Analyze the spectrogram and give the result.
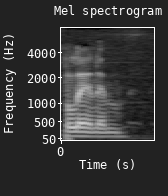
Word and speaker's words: Blenheim: Yeah, the blue dot with red dot is English, but it's pronounced Blenheim, and there's lots of English words.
